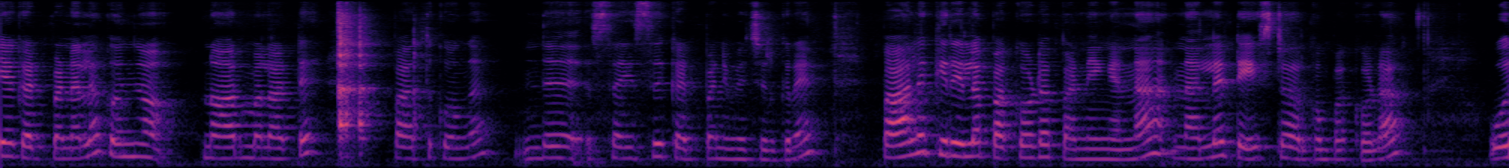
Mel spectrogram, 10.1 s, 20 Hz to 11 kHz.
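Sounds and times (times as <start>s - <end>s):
woman speaking: 0.0s - 9.4s.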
